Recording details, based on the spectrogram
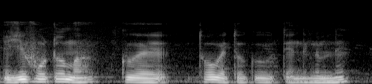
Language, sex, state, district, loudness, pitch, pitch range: Wancho, male, Arunachal Pradesh, Longding, -16 LUFS, 105 Hz, 95-115 Hz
